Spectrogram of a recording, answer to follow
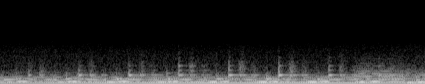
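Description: A steady, low electronic drone with a throbbing pulse. Short higher tones flicker over it in the middle, and the bottom tone drops lower near the end.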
